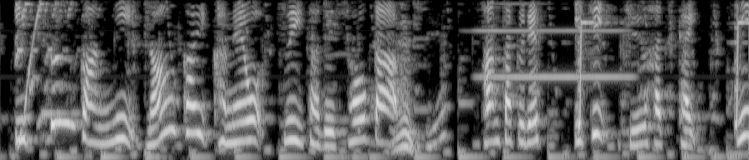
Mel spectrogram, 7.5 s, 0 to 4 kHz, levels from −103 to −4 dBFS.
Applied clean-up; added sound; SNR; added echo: classical method Wiener filter.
